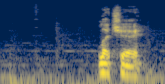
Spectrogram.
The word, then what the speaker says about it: Leche: Leche. Leche. Got it. So it's like lychee, except with Leche. A instead.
